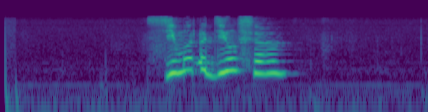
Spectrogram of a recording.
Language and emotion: Russian, positive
